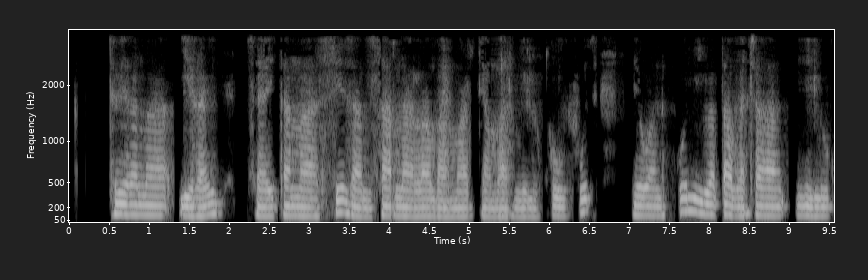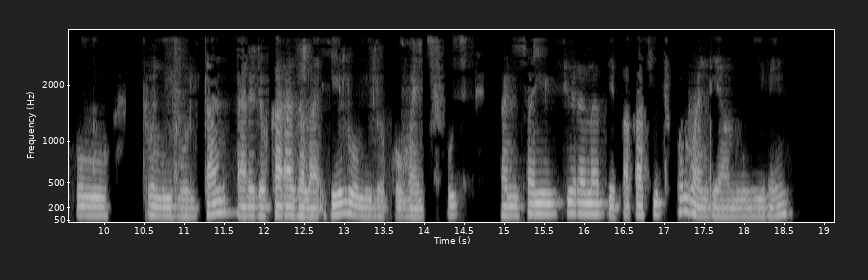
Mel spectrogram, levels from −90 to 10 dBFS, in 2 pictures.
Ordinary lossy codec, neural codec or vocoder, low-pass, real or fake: AAC, 16 kbps; codec, 16 kHz, 4.8 kbps, FACodec; 3.6 kHz; fake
